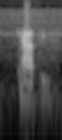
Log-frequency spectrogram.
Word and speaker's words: Kathy: Kathy, spelled with a K.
